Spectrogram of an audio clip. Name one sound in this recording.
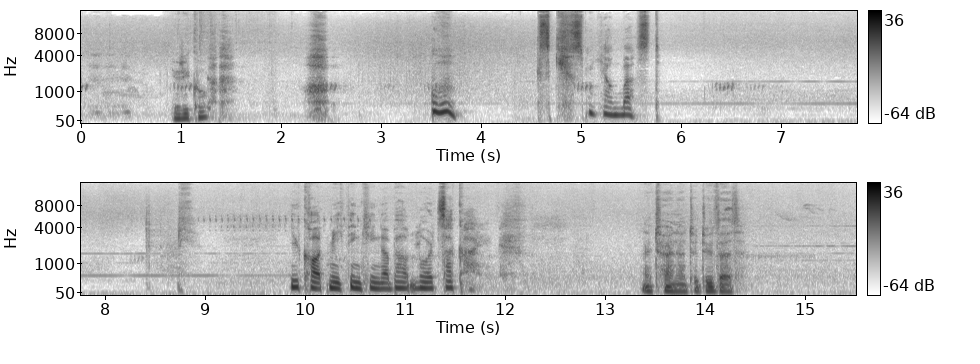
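An elderly woman speaks calmly and close by.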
